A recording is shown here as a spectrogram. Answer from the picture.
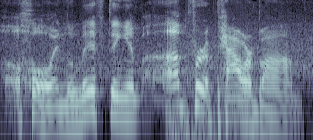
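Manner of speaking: ordinary talk, nothing marked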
